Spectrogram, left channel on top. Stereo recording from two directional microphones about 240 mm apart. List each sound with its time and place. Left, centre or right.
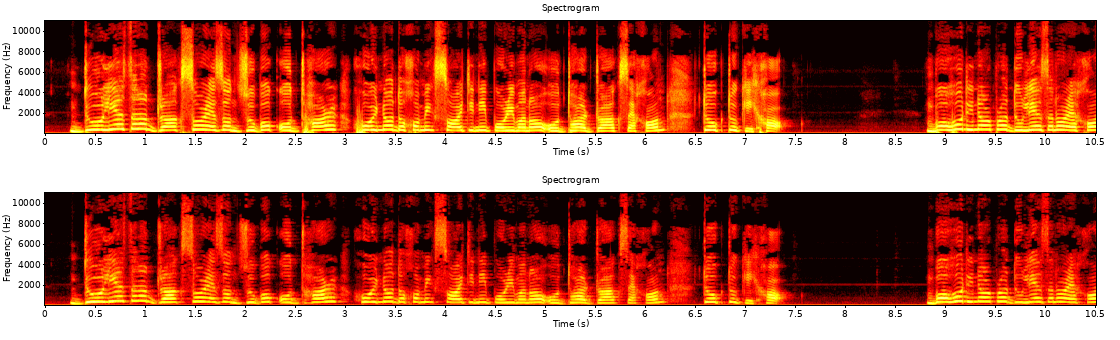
0.2 s speech: left
8.8 s speech: left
